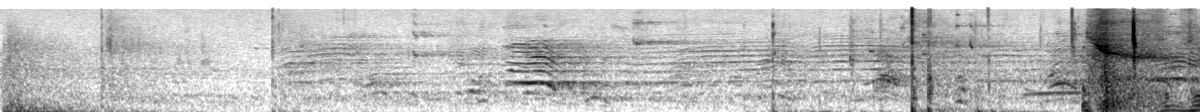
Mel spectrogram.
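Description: Volleyball being struck in an indoor sports hall: several sharp hits about four and a half to five seconds in, over faint court and crowd noise. A low thud comes right at the start.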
